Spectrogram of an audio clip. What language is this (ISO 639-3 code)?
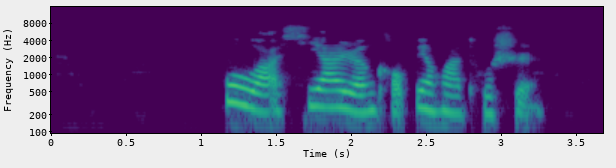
zho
